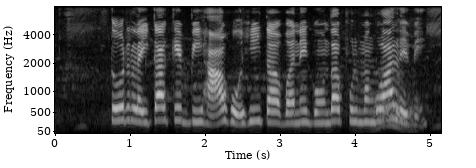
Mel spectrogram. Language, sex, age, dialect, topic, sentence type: Chhattisgarhi, female, 18-24, Central, agriculture, statement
